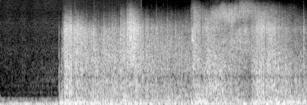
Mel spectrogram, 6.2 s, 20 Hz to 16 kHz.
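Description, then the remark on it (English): An underground gas explosion and blast of flame in the Banner Mine at 6:30 a.m.: a sudden deep explosion erupts after a second of low rumble, then a sustained roaring, rumbling blast that swells in waves and stays loud to the end, with no voices. “At 6:30 a.m., an explosion and blast of flame shook the Banner Mine.”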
